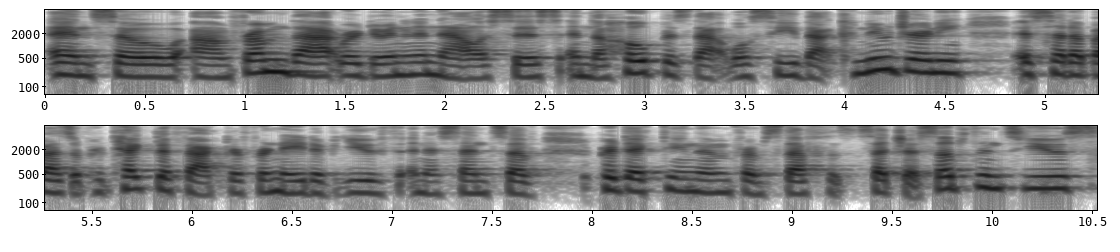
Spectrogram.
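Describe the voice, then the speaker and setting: A woman with an American accent, medium pitch, fairly even intonation and a fairly quick pace. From US Southwest, Navajo. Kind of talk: conference panel presentation. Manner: fast.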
